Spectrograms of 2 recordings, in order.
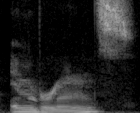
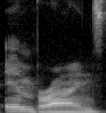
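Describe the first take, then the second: First: The second syllable has an 'ee' vowel. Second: The second syllable has an 'eye' vowel. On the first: This is how the film says it. The speaker calls it right. "now I have to call them imbreens" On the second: This is how the speaker used to say it. The speaker calls it wrong. "I've been calling it imbrines this entire time"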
